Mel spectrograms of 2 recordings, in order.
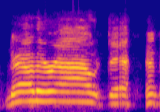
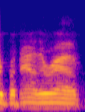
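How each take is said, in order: First: Exasperated yell. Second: Said in the usual way. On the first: Real, not acted. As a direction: yell it at the bugs. Annoyed at bugs arriving.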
